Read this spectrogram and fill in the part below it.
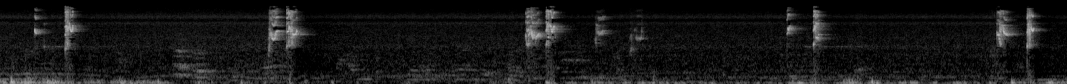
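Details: Blue Opaline and Parblue Euwing Opaline lovebirds chirping in the morning: sharp, high paired chips recurring every two to three seconds, with low murmuring noise beneath.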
